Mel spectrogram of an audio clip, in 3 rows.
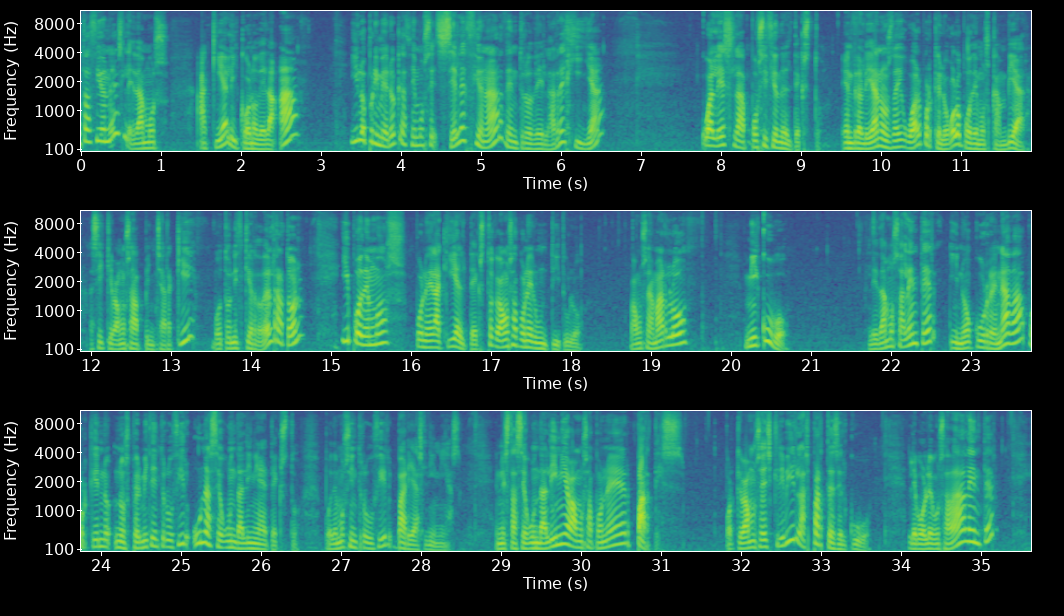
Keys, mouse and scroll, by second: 2.9 click, 13.7 click, 15.6 click, 16.9 click, 18.6-20.3 typing, 21.8 Return, 30.3-32.0 typing, 34.9 Return.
